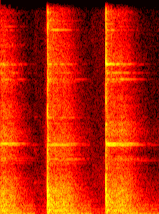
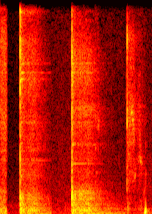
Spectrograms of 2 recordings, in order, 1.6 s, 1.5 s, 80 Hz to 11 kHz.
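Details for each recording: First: GM 14-bolt rear hub rebuild: steady hammer blows on a punch driving a bearing race, about 1.5 per second; ringing note sharpens as the race bottoms out fully seated. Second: GM 14-bolt rear hub rebuild, tapping the bearing race with a small punch through the slots toward the snap ring: a few sharp hollow hammer blows with no solid dead thud; race not yet fully seated against the ring.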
